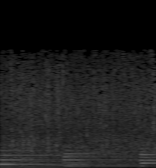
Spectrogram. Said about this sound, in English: And the water is gone. Well, mostly gone. You can hear a drip, drip, drip.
